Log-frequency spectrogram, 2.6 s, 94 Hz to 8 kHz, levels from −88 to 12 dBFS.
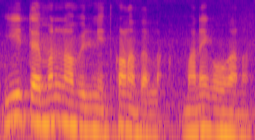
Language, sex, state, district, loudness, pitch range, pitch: Kannada, male, Karnataka, Shimoga, -17 LUFS, 120-165 Hz, 135 Hz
